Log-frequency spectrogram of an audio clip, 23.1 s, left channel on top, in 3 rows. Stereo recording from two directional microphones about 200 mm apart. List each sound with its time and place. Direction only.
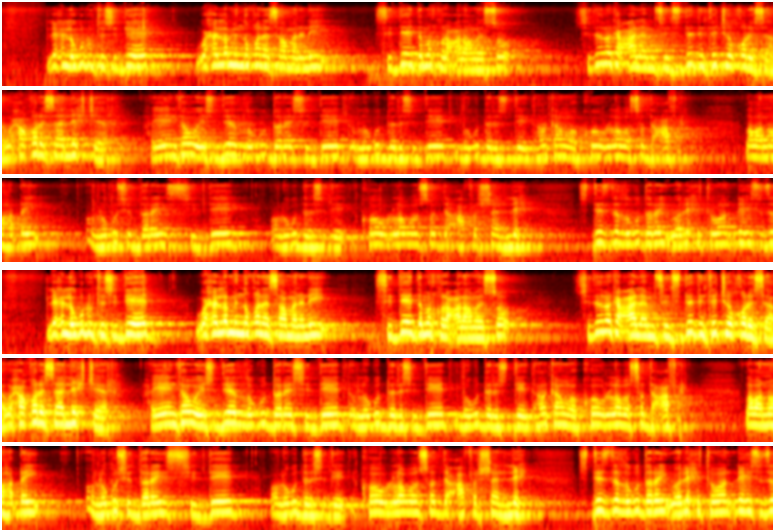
0.4 s a man's voice: 45° right (ahead or behind)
